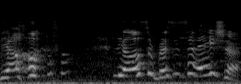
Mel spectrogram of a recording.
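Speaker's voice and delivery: high, giggly, laughing through the words.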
